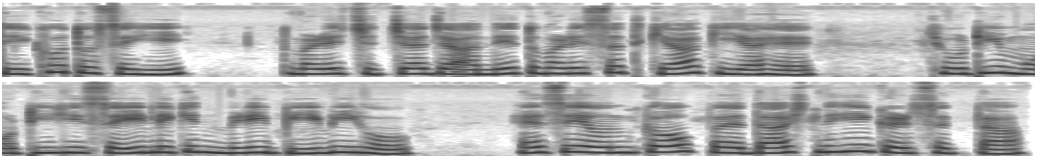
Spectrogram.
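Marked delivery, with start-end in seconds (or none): none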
